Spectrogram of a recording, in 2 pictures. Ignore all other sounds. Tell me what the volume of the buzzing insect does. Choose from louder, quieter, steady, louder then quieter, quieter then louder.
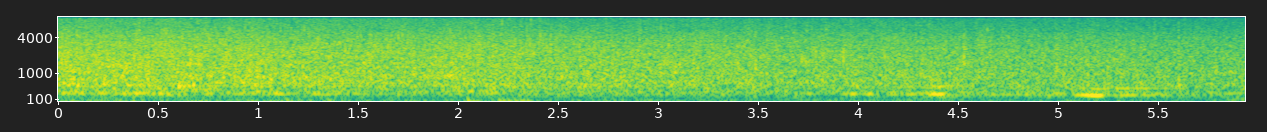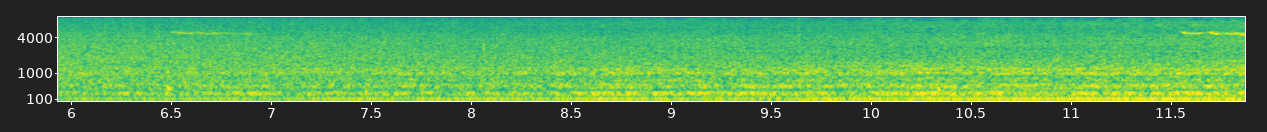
louder.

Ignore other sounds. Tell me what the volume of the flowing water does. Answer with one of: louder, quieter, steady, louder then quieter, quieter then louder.
quieter.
